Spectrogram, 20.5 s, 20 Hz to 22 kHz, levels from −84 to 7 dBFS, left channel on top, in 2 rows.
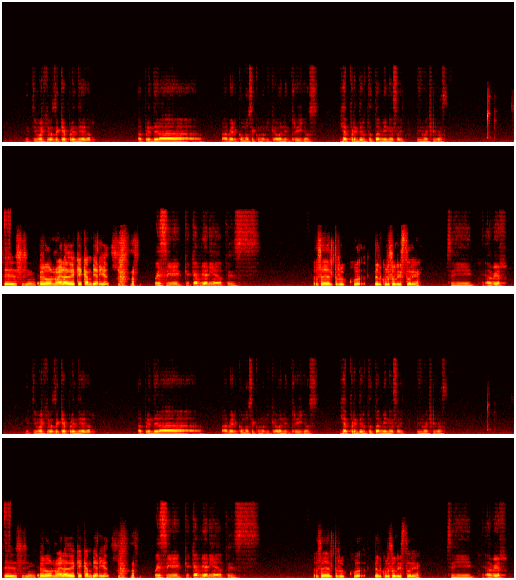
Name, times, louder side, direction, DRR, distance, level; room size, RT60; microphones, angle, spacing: voice 1, 0.5-1.9 2.7-4.0 4.4-6.3 6.8-8.9 10.9-11.2 13.3-15.0 19.2-20.3, equal, 5° left, 7.3 m, -28 dB
voice 2, 10.3-12.9 16.5-17.4 17.7-18.6, left 2 dB, 65° left, 6.0 m, -23 dB
head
